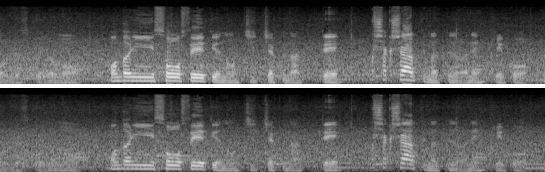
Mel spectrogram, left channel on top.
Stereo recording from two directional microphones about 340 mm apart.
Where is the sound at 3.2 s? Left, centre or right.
Centre.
